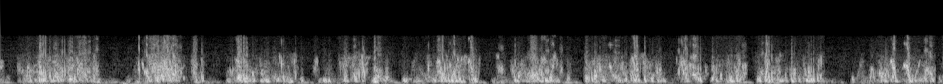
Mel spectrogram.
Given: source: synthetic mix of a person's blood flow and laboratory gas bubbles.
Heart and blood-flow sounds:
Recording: Doppler ultrasound of blood flow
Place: precordium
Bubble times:
0.00-0.11 s: bubbles
0.17-1.02 s: bubbles
1.34-2.08 s: bubbles
2.27-3.06 s: bubbles
3.12-3.35 s: bubbles
3.37-3.95 s: bubbles
4.01-4.11 s: bubbles
4.14-4.81 s: bubbles
4.95-5.06 s: bubbles
5.09-5.72 s: bubbles
5.83-6.67 s: bubbles
6.74-7.48 s: bubbles
7.54-8.28 s: bubbles
8.67-9.36 s: bubbles
9.42-9.44 s: bubbles
From the record:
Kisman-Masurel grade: 444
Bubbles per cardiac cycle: continuous sound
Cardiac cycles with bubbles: 100%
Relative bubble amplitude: maximal (0.775 to 0.999)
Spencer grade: 4 (maximum detectable bubble signal sounding continuously throughout systole and diastole of every cardiac period, and overriding the amplitude of the normal cardiac signals)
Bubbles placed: anywhere in the cardiac cycle

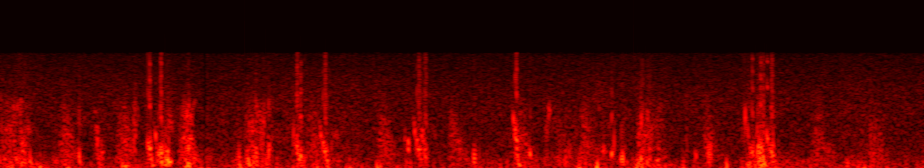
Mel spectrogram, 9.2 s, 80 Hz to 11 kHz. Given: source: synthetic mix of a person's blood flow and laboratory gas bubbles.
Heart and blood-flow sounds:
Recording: Doppler ultrasound of blood flow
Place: subclavian vein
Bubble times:
0.00-0.35 s: bubbles
0.76-0.84 s: bubbles
0.92-1.06 s: bubbles
1.24-1.41 s: bubbles
1.47-1.78 s: bubbles
1.81-1.98 s: bubbles
2.33-2.75 s: bubbles
2.91-3.41 s: bubbles
4.03-4.36 s: bubbles
4.71-4.83 s: bubbles
5.09-5.34 s: bubbles
5.42-5.85 s: bubbles
6.00-6.28 s: bubbles
6.34-6.66 s: bubbles
6.94-6.99 s: bubbles
7.04-7.15 s: bubbles
7.38-7.78 s: bubbles
From the record:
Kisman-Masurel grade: 232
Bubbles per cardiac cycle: several, 3 to 8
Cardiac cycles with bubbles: 50 to 99%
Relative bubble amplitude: moderate (0.250 to 0.450)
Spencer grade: 3 (all of the cardiac periods contain showers or single bubble signals, but not dominating or overriding the cardiac motion signals)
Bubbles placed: anywhere in the cardiac cycle

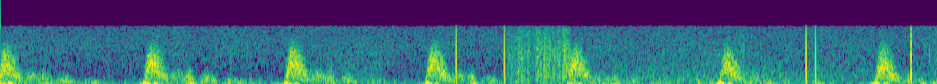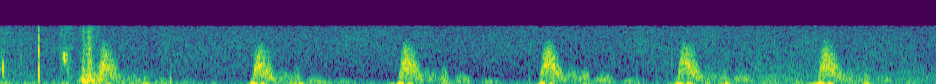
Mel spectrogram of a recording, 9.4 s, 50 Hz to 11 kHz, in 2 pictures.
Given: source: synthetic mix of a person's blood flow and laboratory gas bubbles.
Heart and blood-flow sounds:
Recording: Doppler ultrasound of blood flow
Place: subclavian vein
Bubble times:
4.67-4.74 s: bubbles
4.99-5.22 s: bubbles
From the record:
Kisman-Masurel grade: 212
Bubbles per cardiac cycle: several, 3 to 8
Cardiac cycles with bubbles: 1 to 10%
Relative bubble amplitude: moderate (0.250 to 0.450)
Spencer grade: 1 (occasional bubble signal discernible with the cardiac motion signal, with majority of cardiac periods free of bubbles)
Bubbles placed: anywhere in the cardiac cycle

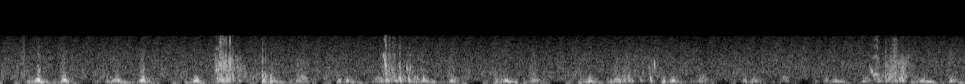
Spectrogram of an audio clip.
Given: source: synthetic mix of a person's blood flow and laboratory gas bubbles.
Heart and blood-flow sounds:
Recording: Doppler ultrasound of blood flow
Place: precordium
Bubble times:
2.13-2.77 s: bubbles
3.78-4.29 s: bubbles
6.21-6.58 s: bubbles
8.69-9.09 s: bubbles
From the record:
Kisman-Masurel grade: 222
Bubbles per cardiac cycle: several, 3 to 8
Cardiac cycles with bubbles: 10 to 50%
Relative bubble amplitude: moderate (0.250 to 0.450)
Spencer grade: 2 (many but less than half of the cardiac periods contain bubble signals, singularly or in groups)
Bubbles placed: anywhere in the cardiac cycle

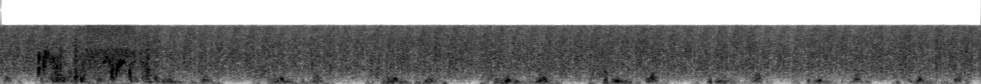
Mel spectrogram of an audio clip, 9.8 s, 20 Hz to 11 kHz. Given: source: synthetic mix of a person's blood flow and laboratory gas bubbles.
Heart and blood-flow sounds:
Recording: Doppler ultrasound of blood flow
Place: precordium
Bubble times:
0.36-1.60 s: bubbles
From the record:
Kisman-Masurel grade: 213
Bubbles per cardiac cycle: several, 3 to 8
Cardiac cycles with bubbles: 1 to 10%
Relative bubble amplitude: loud (0.450 to 0.775)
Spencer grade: 1 (occasional bubble signal discernible with the cardiac motion signal, with majority of cardiac periods free of bubbles)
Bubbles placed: anywhere in the cardiac cycle

